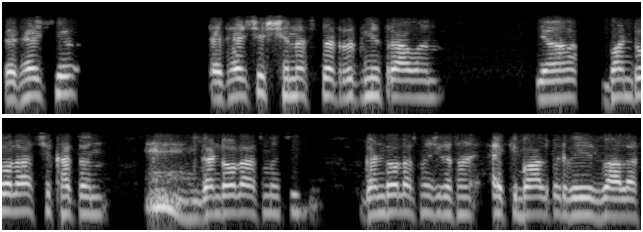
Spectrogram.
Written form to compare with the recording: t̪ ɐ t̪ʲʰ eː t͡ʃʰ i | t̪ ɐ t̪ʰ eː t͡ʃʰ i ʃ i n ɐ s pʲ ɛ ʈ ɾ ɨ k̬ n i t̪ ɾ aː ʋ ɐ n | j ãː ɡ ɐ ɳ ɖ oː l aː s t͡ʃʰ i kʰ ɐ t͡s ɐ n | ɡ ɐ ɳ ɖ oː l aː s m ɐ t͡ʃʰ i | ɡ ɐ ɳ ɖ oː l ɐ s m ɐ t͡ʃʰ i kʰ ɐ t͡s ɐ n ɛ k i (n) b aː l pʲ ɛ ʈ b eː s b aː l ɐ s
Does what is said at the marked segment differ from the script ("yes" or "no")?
yes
